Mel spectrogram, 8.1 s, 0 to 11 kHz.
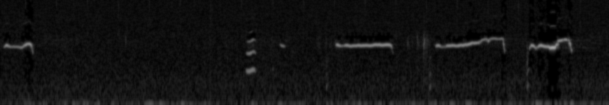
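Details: Fledged bald eagle at the Big Bear nest on 31 May 2022, excited as the parent male brings a fish. After a quiet stretch come three sustained high whistles, the last rising slightly before breaking off.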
